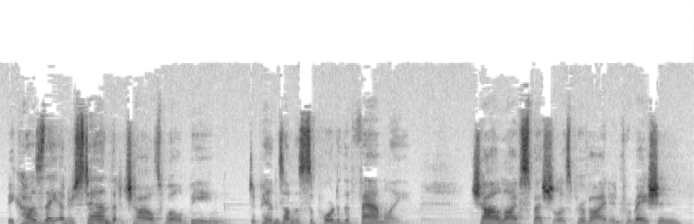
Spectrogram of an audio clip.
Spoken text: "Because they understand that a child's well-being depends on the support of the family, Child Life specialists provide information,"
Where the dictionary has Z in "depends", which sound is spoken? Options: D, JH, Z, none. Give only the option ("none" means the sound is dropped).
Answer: Z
